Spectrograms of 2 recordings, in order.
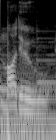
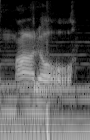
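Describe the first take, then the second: First: The final L sounds like a U vowel. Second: The final L is a dark L. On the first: The speaker calls it wrong. "não é model" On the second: The speaker calls it right. "é model"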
